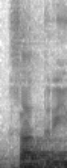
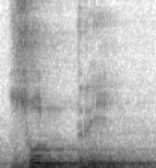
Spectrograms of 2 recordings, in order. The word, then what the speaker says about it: santri: Santri itu dari dua kata, satu bahasa Arab, satu lagi bahasa Sanskerta. San sebetulnya asalnya bukan san tapi sun, suntri, tapi dalam perkembangannya diucapkan santri.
